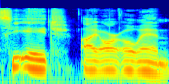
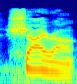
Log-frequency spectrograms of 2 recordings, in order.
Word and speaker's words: Chiron: main kid an actor because it's spelled c h i r o n right and we're we learn in media that's Chiron right but it's shyon shyon shyon and it's interesting I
